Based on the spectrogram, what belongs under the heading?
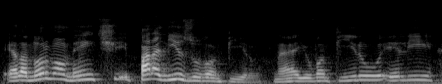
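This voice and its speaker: A man's voice: high-pitched, lively intonation, normal speed, a little mellow. A man with a Brazilian Portuguese accent, hosting a tabletop RPG channel and explaining rules in a casual, digressive way with frequent tag questions.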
